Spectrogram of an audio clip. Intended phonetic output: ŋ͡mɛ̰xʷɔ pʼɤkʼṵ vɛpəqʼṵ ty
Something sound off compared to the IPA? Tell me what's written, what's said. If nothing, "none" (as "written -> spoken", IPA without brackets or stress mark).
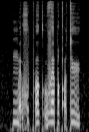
ɔ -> ə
